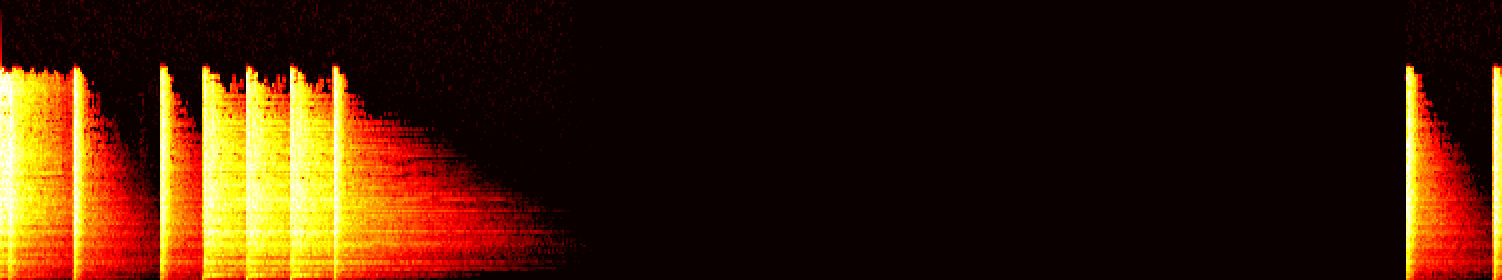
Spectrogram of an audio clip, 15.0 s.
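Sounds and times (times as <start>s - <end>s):
cymbals in a jig rhythm: 0.0s - 1.0s, 1.6s - 4.3s.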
